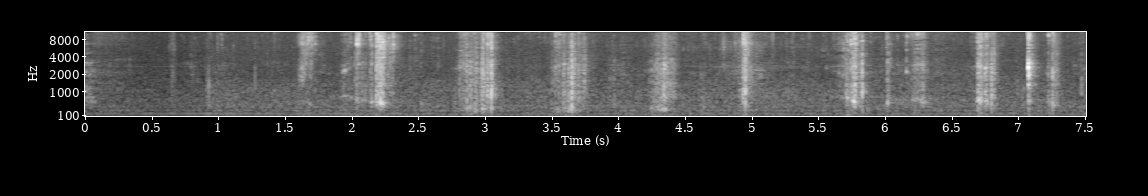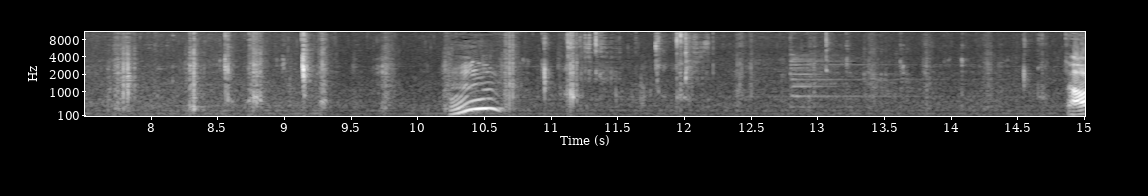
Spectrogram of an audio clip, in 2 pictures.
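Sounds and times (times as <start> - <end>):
crunchy chewing: 0.7 - 12.7
low steady hum: 11.2 - 15.0.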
